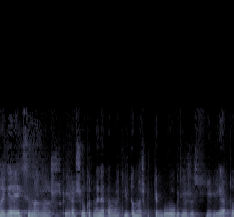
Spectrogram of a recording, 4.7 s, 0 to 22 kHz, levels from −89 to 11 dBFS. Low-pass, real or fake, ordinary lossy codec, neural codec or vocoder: 19.8 kHz; fake; MP3, 48 kbps; codec, 44.1 kHz, 2.6 kbps, DAC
